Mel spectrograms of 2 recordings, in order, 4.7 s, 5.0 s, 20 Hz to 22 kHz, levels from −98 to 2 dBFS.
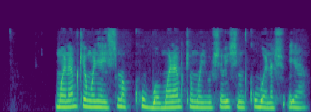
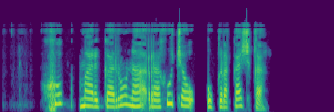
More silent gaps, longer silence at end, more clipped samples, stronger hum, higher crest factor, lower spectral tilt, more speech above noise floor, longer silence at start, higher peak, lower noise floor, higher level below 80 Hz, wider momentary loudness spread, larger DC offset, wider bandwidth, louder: second, none vs 2.95-3.10 s; second, 0.05 s vs 1.05 s; neither; neither; about the same, 16 dB vs 14 dB; first, -6 dB/octave vs -4 dB/octave; first, 62 dB vs 40 dB; first, 0.85 s vs 0.65 s; second, -6 dBFS vs 0 dBFS; first, -83 dBFS vs -52 dBFS; second, -62 dBFS vs -52 dBFS; about the same, 6 LU vs 6 LU; neither; second, 7.8 kHz vs 9.6 kHz; second, -22 LUFS vs -13 LUFS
